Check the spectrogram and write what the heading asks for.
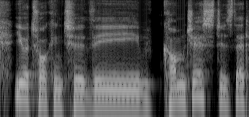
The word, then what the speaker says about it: Comgest: And you were talking to the Comgest. Is that how you pronounce it?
